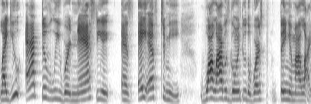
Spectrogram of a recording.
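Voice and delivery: ordinary talk, nothing marked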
